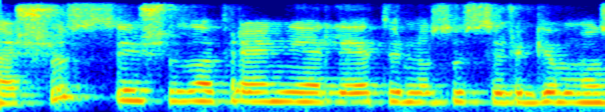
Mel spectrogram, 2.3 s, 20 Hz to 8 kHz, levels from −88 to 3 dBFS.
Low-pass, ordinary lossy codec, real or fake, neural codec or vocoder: 7.2 kHz; Opus, 64 kbps; real; none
